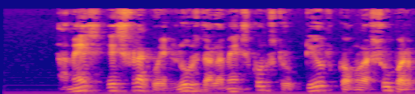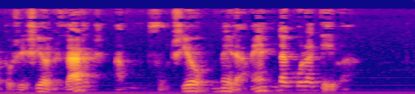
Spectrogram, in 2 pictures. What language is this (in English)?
Catalan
